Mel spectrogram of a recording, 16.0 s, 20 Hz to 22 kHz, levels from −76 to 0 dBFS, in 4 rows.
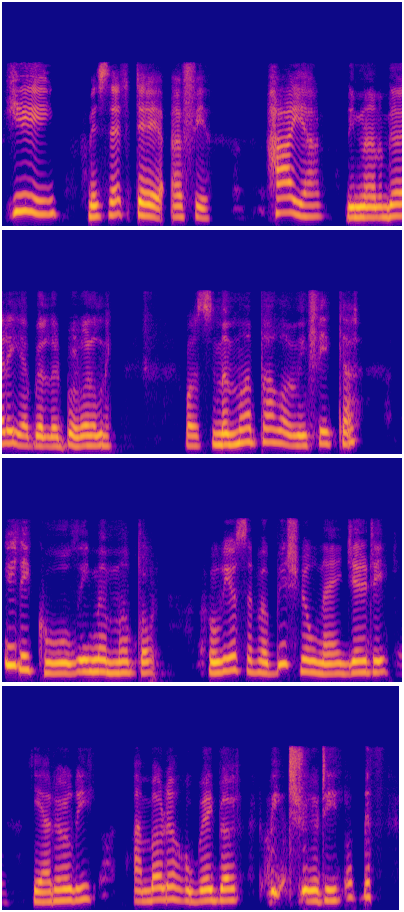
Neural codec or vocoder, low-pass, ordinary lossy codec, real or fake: codec, 16 kHz in and 24 kHz out, 0.4 kbps, LongCat-Audio-Codec, four codebook decoder; 7.2 kHz; MP3, 64 kbps; fake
